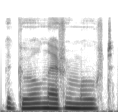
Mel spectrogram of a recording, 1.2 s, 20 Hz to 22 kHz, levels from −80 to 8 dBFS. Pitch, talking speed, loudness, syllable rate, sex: 165 Hz, 205 wpm, -13 LUFS, 5.2 syllables/s, female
